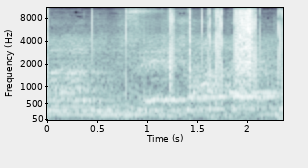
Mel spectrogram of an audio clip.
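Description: Live Christian worship music: a band with drum kit, keyboard and bass guitar playing under singing voices, with drum and cymbal strokes through it.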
